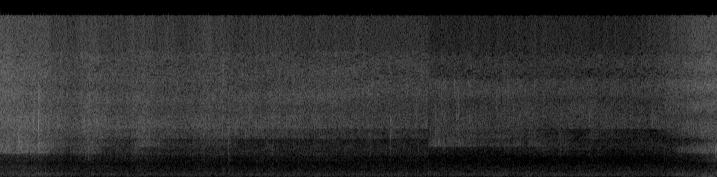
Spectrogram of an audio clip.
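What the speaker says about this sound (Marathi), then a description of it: "कांदा परतून घेऊया" Chopped onions sautéing in a pan for Maharashtrian kurdai bhaji give a steady, soft hiss and sizzle that holds evenly throughout, with no talking.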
